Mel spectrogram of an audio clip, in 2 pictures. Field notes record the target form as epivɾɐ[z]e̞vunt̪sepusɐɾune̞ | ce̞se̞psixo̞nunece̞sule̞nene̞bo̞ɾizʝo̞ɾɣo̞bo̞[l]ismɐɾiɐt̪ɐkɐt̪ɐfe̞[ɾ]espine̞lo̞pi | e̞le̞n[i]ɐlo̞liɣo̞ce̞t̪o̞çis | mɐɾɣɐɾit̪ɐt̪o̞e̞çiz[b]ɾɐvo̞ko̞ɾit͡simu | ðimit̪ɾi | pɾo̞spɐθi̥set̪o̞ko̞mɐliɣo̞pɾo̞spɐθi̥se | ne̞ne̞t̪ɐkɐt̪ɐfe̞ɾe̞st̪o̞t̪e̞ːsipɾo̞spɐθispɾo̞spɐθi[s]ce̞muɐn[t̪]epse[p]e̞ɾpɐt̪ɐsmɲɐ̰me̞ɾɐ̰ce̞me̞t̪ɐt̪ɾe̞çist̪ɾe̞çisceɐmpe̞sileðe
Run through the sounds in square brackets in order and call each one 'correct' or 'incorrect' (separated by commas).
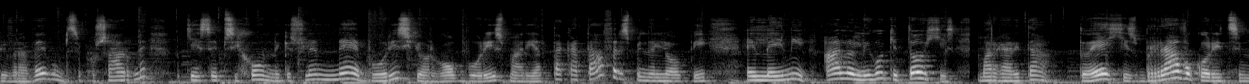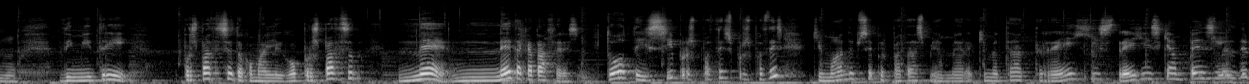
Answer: incorrect, incorrect, correct, correct, correct, correct, incorrect, correct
